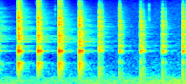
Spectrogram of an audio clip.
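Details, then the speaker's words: Composite tap test on aircraft part: ten evenly spaced taps, first four ring sharp and high, later ones go dull, thuddy and flat over a delaminated area; delaminated composite gives dull tap response. "no noise that's a major change a thuddy kind of sound as opposed to something that's high pitched and again i'm in an area now where there's delamination right big change"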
